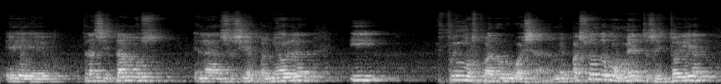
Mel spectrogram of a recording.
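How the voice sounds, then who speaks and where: A man's voice: a little high, mellow. A man telling anecdotes to an audience at a tango event, with many hesitations, heard from a distance. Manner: anecdotal, acts out quoted dialogue, many hesitations. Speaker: guest speaker at a tango event. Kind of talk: storytelling talk to an audience. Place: event hall. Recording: distant, very echoey hall, faint background noise.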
